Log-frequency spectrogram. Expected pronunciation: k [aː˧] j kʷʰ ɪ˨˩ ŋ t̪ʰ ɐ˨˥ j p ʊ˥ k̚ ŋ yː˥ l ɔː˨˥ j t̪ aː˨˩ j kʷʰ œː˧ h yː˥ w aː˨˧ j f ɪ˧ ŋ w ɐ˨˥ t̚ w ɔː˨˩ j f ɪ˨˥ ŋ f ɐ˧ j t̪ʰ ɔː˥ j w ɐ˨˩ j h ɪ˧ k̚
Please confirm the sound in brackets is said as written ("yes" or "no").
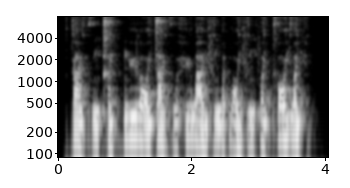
no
